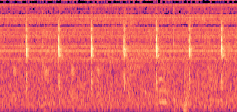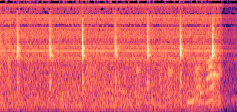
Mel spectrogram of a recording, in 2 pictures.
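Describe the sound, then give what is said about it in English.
The VoiceOver screen reader's secure character sound repeats while a password is typed: about fourteen short, high-pitched clicks at a steady, even pace, the last slightly louder, with no talking. “And you will get the secure character sound when you type in your password, and I'm going to press enter.”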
